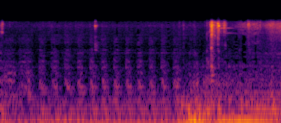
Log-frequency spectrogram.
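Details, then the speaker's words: KIA diesel with an air leak from a corroded metal connector in the fuel system, restarted an hour later after the glow light went off, clutch down: the starter churns evenly for about two seconds before catching; it cranks longer than normal. "that's a little bit longer than normal"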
